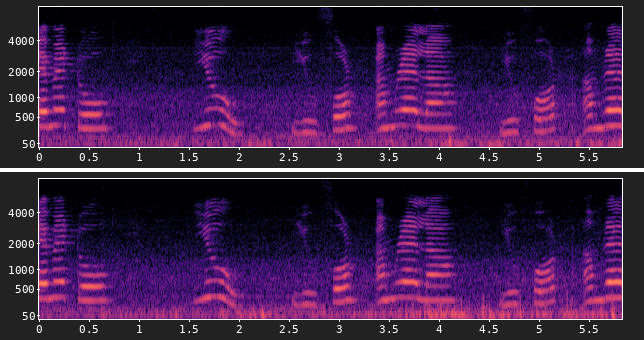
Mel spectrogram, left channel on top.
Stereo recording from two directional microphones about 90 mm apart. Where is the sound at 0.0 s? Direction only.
60° left (ahead or behind).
